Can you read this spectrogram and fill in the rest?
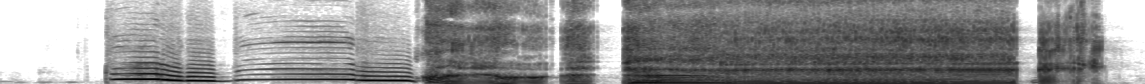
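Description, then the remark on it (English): A voice mimics a dial-up modem, starting with a few warbling, whistled tones and breaking into a loud, raspy hissing screech that runs for several seconds with brief gaps. “So, oh, do you guys remember the modem noises?”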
